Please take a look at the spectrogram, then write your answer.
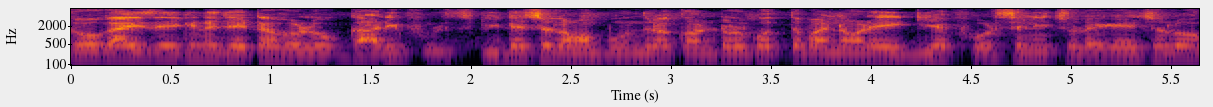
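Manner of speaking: low, soft, hoarse voice.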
